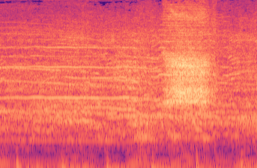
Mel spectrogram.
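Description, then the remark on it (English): A dense, roaring crowd noise with shrill screams rising above it near the middle, layered over a low rumbling hum and a few dull thumps, continuous throughout, as powerful bands of energy destroy the center ring. “The crowd screams as the powerful bands of energy travel down and destroy the center ring.”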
